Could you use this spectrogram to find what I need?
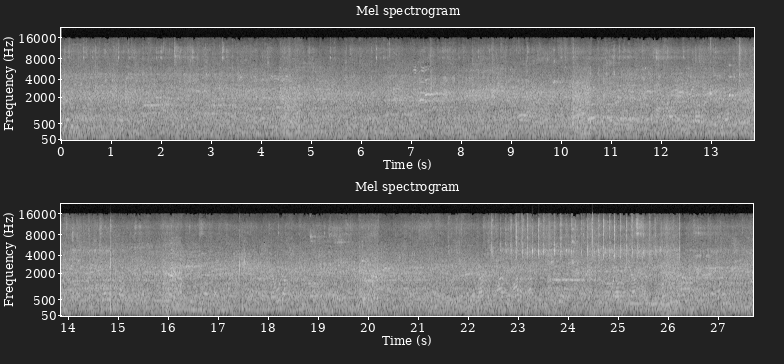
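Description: A crowd murmurs and chatters steadily in a large echoing hall.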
